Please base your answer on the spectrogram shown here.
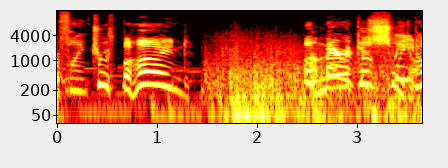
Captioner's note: thunderclap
